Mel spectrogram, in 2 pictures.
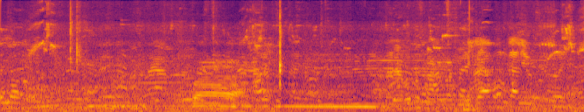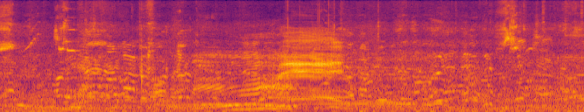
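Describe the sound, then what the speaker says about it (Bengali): Sahiwal cows and calves moo repeatedly at the Ambari cattle market in Dinajpur, loud and close over a constant din of crowd chatter, with people talking nearby throughout. "শাহিওয়াল জাতের গাভি বাছুর আমরা দেখছিলাম বেশ সুন্দর কোয়ালিটির"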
